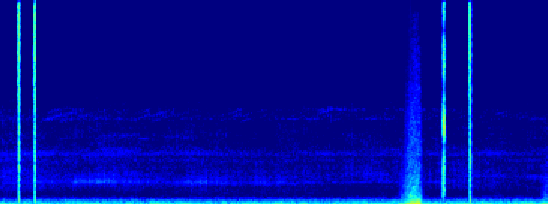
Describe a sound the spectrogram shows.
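Short electronic clicks tick now and then.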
